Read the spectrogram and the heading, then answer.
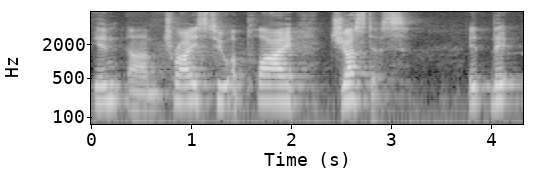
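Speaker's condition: No condition

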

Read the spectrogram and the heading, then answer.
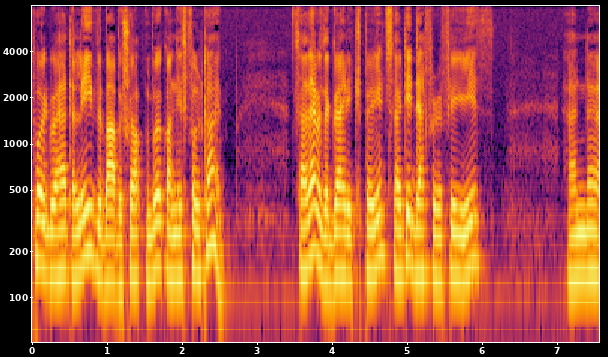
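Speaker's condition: Severe to profound hearing loss; acquired at age 8 from meningitis, Queensland country town, one ear completely destroyed, left ear severe to profound

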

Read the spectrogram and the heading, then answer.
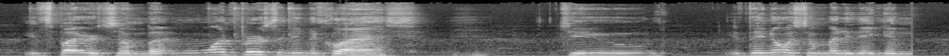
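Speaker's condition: Cerebral palsy; wheelchair for mobility

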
